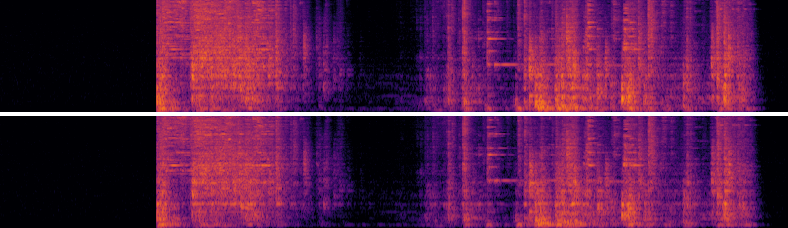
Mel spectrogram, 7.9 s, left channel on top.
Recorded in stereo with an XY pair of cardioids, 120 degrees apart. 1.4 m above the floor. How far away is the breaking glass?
About 1.5 m.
